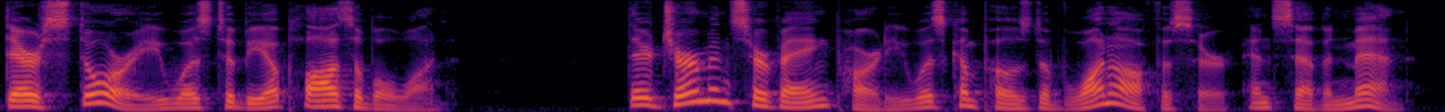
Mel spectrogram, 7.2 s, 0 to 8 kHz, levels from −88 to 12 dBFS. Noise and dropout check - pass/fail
pass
